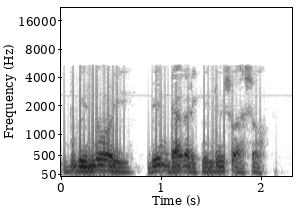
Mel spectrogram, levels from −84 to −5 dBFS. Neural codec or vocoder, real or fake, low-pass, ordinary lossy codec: none; real; 5.4 kHz; MP3, 48 kbps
